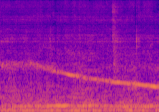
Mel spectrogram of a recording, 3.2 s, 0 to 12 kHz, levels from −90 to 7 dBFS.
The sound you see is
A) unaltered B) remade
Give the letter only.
B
